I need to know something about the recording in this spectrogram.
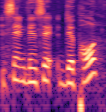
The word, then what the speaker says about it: Saint Vincent de Paul: It's pronounced Saint Vincent de Paul.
